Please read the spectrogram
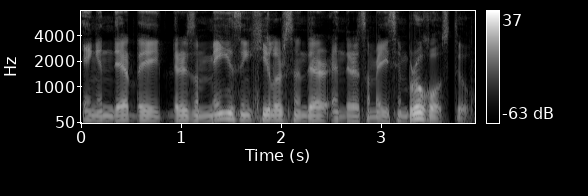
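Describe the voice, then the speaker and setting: A man's voice: lowish voice, steady tone, a little fast, clean tone, no echo, clean studio sound. A man in his fifties from Peru with a Peruvian Spanish accent, a shaman guest in a casual podcast interview, rambling and often asking "you know what I mean?". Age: 50s.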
